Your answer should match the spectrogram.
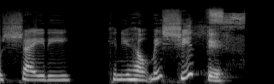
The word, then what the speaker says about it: schists: No, it's not shits. Okay. It's shists.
